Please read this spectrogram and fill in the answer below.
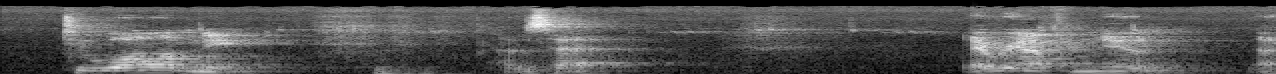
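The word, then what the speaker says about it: Tuolumne: Doing some rock climbing in Tulum Meadows, Yosemite, MP, 2017, pronounced Tuwalumni. Tuwalumni.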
